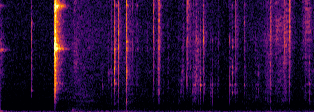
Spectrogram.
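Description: A medium rigid hinged bangle of gold-tone metal with black enamel panels, held in one hand, is tapped and scratched by the fingertips and long nails of the other hand. One sharp, bright metallic tap rings very briefly, followed by faint, high ticks and scratching over a low, quiet hum.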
